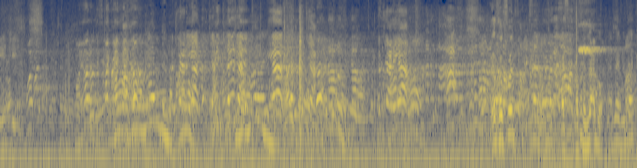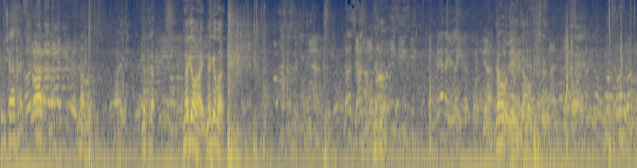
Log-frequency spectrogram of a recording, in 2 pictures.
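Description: Nearby male spectators talk and cheer.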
